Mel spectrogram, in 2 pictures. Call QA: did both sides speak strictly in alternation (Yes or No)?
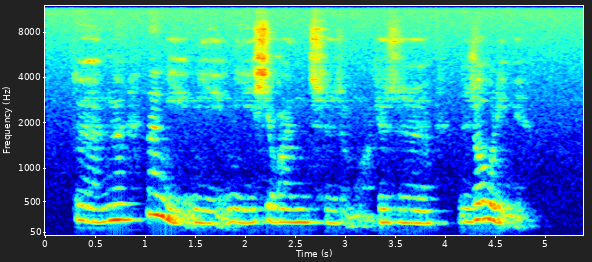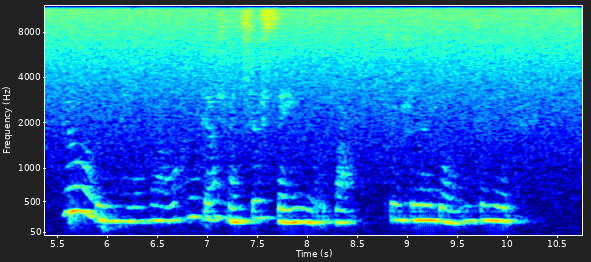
Yes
